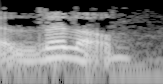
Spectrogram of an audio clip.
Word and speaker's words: little: 这个 little L-I-T-T-L-E，你仔细听这个美国人美式发音，他们会那个 little 那个 T-T 的声音会浊化掉， little 他会念 little，然后呢比较脆的声音会变成 little，或者念的比较慢的时候才会讲成 little，稍微注意一下 little little 都可以。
